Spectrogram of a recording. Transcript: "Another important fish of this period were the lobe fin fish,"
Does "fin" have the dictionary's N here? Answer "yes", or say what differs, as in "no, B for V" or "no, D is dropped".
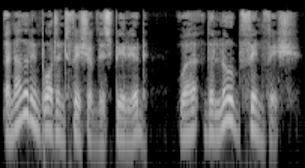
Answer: yes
